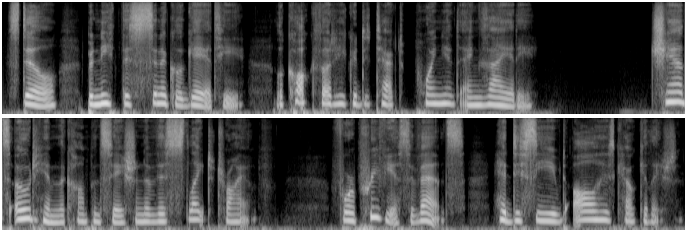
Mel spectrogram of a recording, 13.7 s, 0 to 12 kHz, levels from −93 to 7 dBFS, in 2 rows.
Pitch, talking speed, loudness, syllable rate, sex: 205 Hz, 125 wpm, -20 LUFS, 4.6 syllables/s, female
